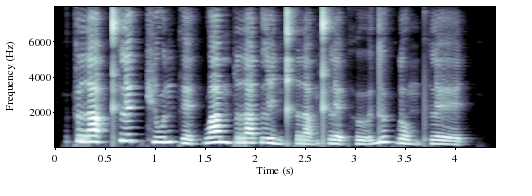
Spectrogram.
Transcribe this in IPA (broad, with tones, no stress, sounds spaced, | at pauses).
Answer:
k r a˦˥ ʔ kʰ l e˥˩ k̚ t͡ɕ uː˦˥ n k e˨˩ k̚ w a˥˩ m p r a˦˥ t̚ l i˨˩ n kʰ r a˩˦ m kʰ l e˨˩ ʔ h ɯː˩˦ d ɯ˥˩ k̚ l o˨˩ m pʰ l eː˨˩ t̚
